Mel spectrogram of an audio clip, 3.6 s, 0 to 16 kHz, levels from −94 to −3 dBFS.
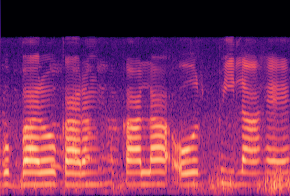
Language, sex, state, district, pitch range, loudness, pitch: Hindi, female, Haryana, Jhajjar, 220-230 Hz, -16 LUFS, 225 Hz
